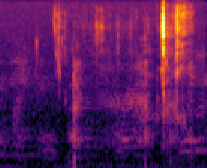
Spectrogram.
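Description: chewing popcorn

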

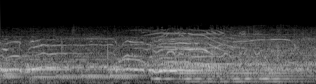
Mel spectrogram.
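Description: audience cheering

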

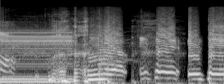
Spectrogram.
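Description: game buzzer

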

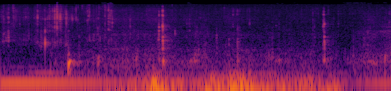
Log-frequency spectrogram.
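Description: chewing food

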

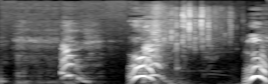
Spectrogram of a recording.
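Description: rescue dog barking

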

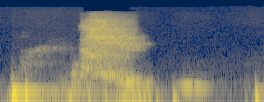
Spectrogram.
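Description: sneeze

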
